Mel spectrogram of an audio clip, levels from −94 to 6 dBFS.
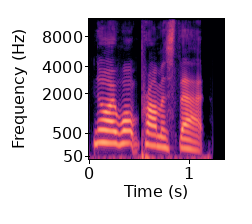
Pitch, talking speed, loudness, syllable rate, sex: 230 Hz, 220 wpm, -16 LUFS, 6.3 syllables/s, female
